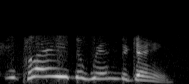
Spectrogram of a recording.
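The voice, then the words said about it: Herm Edwards impression. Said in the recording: “Herm Edwards ... That's a pretty good impression. ... that was pretty good ... Nah, that was him.”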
